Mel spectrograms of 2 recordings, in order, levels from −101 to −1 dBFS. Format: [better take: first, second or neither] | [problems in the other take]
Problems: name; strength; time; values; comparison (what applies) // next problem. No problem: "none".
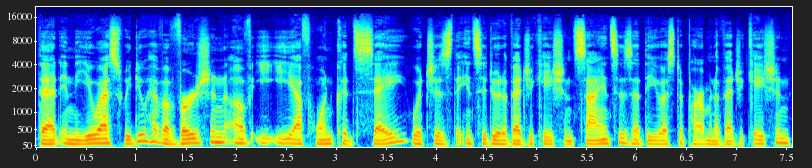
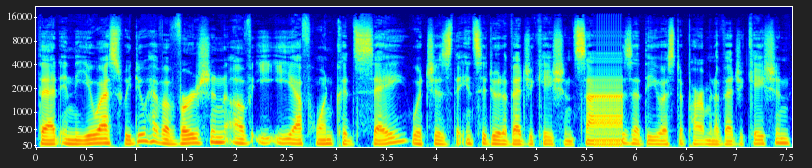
first | audio freezing; at 5.5 s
